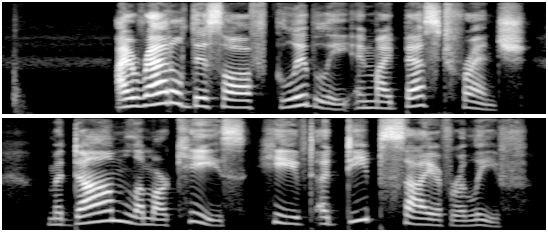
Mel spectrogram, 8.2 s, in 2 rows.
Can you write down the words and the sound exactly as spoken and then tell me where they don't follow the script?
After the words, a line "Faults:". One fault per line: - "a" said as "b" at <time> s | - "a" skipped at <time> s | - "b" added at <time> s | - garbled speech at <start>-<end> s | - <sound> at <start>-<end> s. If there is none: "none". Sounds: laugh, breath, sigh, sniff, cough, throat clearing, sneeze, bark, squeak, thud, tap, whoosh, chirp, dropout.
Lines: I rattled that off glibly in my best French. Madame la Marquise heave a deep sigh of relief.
I rattled this off glibly in my best French. Madame la Marquise heaved a deep sigh of relief.
Faults:
- thud at 0.1-0.6 s
- "that" said as "this" at 1.4 s
- "heave" said as "heaved" at 6.0 s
